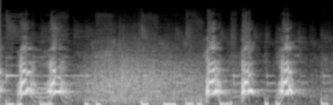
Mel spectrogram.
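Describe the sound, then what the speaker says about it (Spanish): A small dog trapped inside a sewer drain gives a series of sharp, close barks in short bursts, with a muffled, echoing quality and brief pauses between them. "Cuando no oía voces acá, ladraba."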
